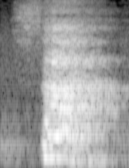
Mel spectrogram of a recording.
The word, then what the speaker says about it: sine: Why don't you pronounce it as sin s? No, sine.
